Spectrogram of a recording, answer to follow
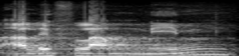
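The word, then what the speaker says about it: الم: Ini cara membacanya alif lam mim gini ya. Alif lam. Lam ini panjangnya enam harakat. Enam harakat. Nah, mim bertemu dengan mim ini namanya idgham. Mimi ditahan 2 sampai 3 ketukan atau harakat.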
